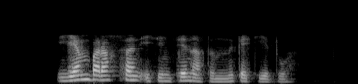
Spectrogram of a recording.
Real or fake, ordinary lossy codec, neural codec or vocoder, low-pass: real; AAC, 16 kbps; none; 7.2 kHz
